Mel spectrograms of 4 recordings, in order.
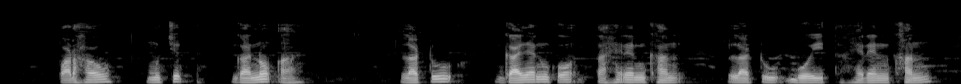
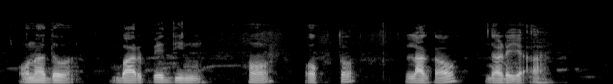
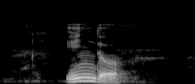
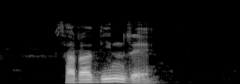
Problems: continuous background conversations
